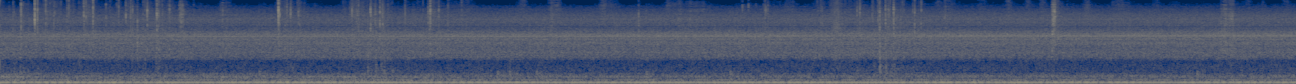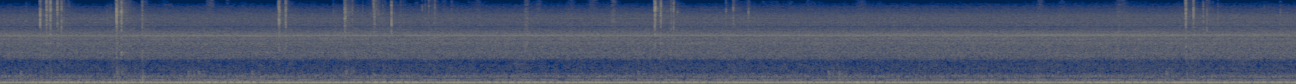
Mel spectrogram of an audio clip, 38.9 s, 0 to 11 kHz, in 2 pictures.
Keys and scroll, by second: 0.0-1.2 typing, 6.6-7.4 typing, 11.5 super+s, 12.9 super+p, 13.1-14.4 typing, 20.0-21.9 typing, 23.6-24.3 typing, 24.8 Tab, 25.5 alt+Up, 26.0 super+s, 29.5 Return, 30.5 Tab, 37.4 Return.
